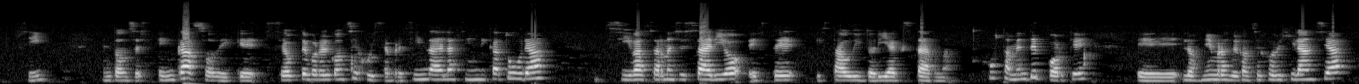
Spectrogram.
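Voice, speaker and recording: This woman's pitch is fairly high, with ordinary variation. She speaks at a moderate pace. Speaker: university lecturer. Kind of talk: recorded online lecture. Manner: many filler hesitations.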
